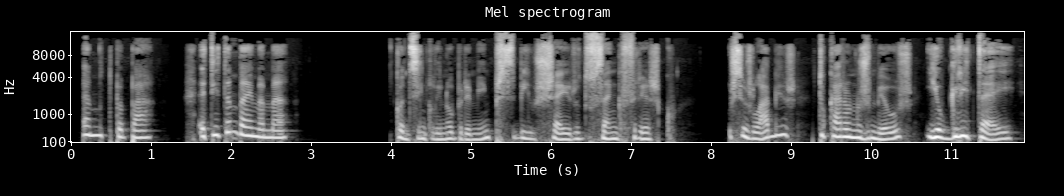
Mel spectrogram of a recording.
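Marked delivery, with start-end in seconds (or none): 0.2-1.1 soft sensual voice, higher pitch. A woman speaks again in front of Ismael, soft, sensual, like Briana. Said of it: "tom suave e sensual".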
